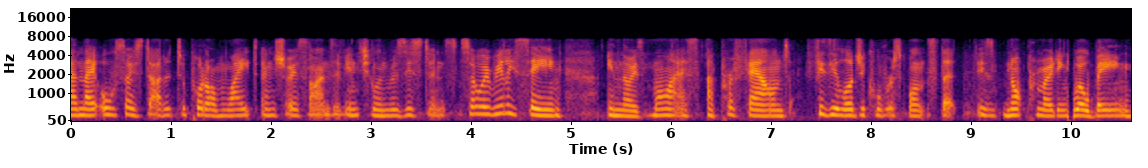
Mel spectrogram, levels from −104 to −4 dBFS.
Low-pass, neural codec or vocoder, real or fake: 7.2 kHz; none; real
